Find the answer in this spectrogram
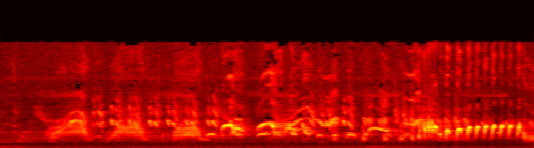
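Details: Vietnamese caged Chinese hwamei in full loud song, mixing arched whistles and scratchy notes before ending in a fast, evenly spaced run of repeated sharp notes.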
